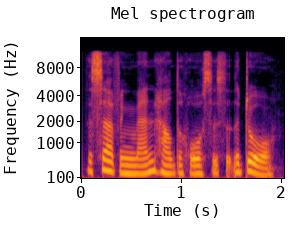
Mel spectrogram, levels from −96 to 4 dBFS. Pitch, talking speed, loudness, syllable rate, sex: 180 Hz, 265 wpm, -17 LUFS, 5.6 syllables/s, female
